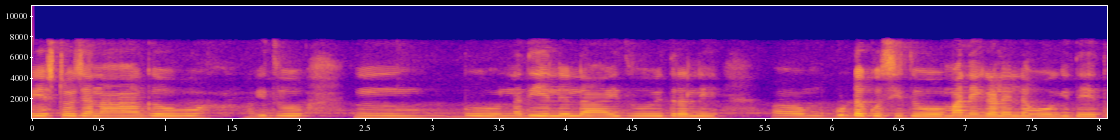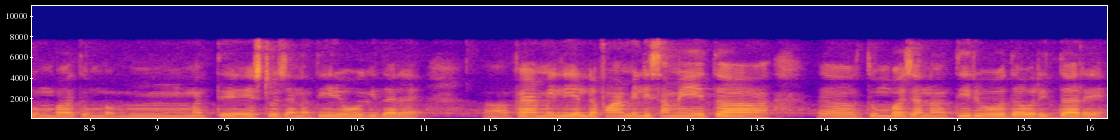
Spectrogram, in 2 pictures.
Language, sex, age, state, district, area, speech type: Kannada, female, 60+, Karnataka, Udupi, rural, spontaneous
